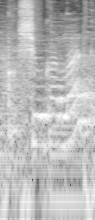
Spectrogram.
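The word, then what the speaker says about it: шоколад: Chocolat. Ya. When D is at the end of the sentence, we say T more than D.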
